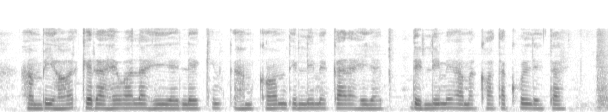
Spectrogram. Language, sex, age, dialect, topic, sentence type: Magahi, male, 56-60, Central/Standard, banking, question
